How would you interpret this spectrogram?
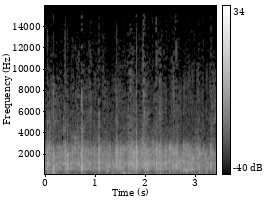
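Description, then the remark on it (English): Steady applause from a studio audience fills the whole stretch, a dense wash of many hands clapping at once with sharp individual claps popping out, sustained and fairly loud, with no voices. “4, 3, cue applause.”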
